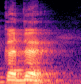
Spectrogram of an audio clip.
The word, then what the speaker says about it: قدر: ہمیں احتیاط برتنی چاہیے۔ اب یہ ہے قدر، کاف پر زبر، دال پر زبر۔ اس کے معنی ہیں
